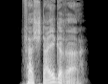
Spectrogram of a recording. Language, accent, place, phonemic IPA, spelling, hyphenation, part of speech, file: German, Germany, Berlin, /fɛɐ̯ˈʃtaɪ̯ɡɐʁɐ/, Versteigerer, Ver‧stei‧ge‧rer, noun, De-Versteigerer.ogg
- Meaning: agent noun of versteigern; auctioneer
